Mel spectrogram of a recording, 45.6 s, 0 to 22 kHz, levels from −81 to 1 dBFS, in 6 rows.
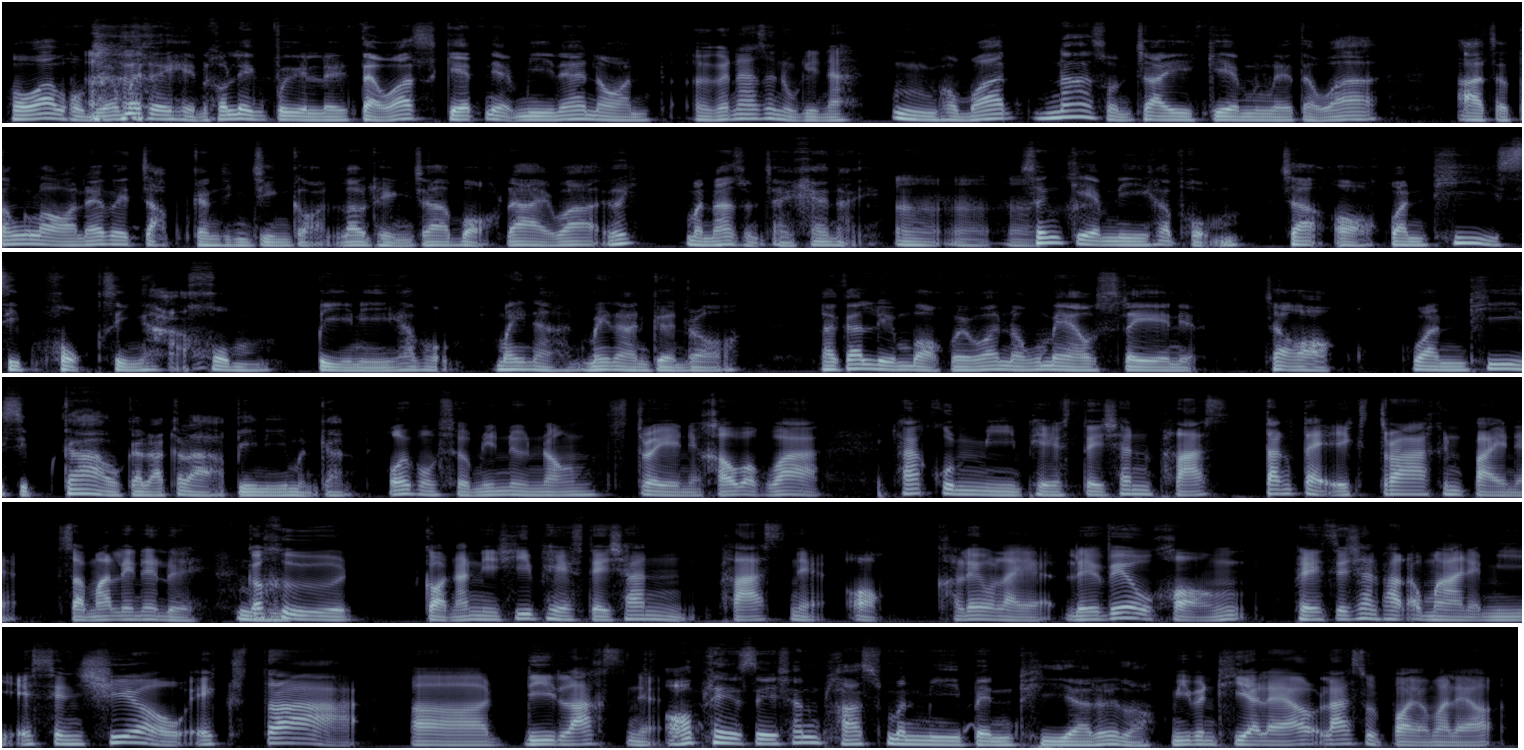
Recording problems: none

